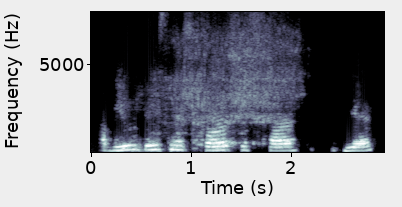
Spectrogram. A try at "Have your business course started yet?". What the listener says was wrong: Just this, the T sound in this, because it should be ED.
